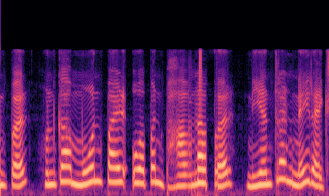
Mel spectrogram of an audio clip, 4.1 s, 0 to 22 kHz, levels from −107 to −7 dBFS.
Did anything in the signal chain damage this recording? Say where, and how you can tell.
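Yes, at the network stage of the call. From 2.18 to 3.06 s the speech turns choppy and robotic: repeated packet loss. About 180 ms of audio never arrived, spread across roughly a dozen separate holes, the longest 37 ms. The jitter buffer patched each one by extending the preceding sound, so about a quarter of that stretch is synthesized continuation. Because the patches come back-to-back, the speech comes out choppy with pieces missing.

Two isolated short concealed packet losses follow, at 3.62 to 3.66 s and 3.96 to 4.00 s, each about 20 ms of lost audio. Here the receiver bridged a single gap by carrying the previous sound forward, either from its pitch or as shaped noise, then crossfaded back into the real signal. On playback each one shows up as a brief smear or wobble rather than a run of choppiness. The band-limited sound, with nothing above 8 kHz, comes from the call codec, which sounds like G.722 at 64 kbps, and is not part of the damage.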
